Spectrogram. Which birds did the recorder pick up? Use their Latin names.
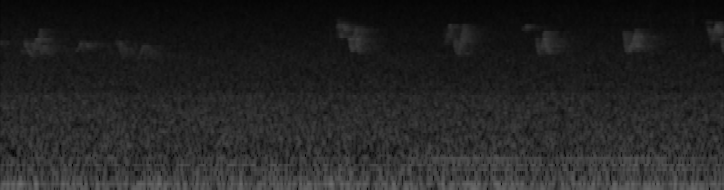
Piranga olivacea, Vireo olivaceus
